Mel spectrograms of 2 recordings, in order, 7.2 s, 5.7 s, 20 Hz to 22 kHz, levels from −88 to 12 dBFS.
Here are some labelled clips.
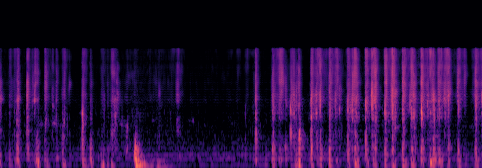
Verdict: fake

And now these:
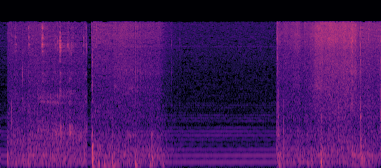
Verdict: real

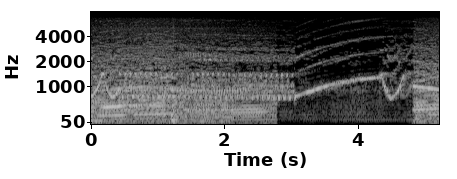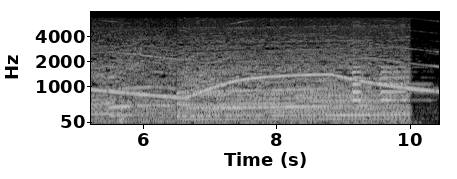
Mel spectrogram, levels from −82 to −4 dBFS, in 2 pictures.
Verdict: real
